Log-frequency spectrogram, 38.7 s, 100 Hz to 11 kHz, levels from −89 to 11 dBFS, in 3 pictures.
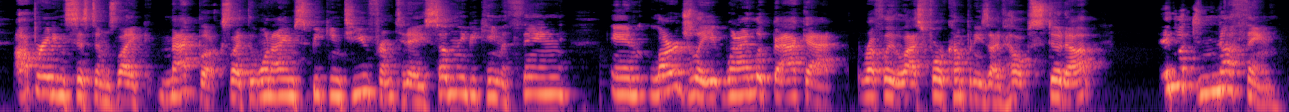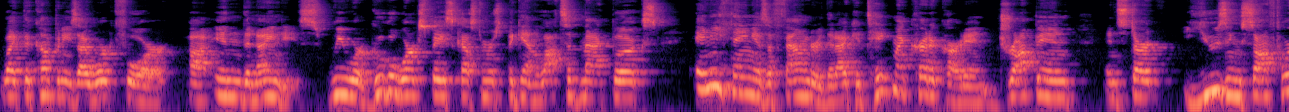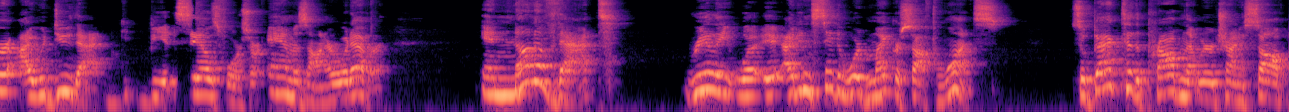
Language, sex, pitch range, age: English, male, 175-220 Hz, 30-49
